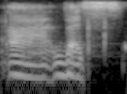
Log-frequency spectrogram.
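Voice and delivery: ordinary delivery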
